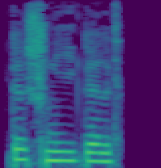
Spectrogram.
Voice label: "geschniegelt", German; adjectives

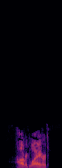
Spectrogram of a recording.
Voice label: "hard-wired", English; adjectives

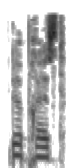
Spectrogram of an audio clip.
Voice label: "gepresst", German; adjectives

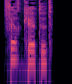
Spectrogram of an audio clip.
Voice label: "verkettet", German; adjectives

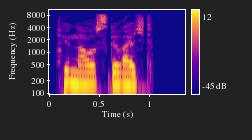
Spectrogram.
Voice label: "hinausgereicht", German; adjectives

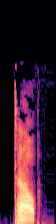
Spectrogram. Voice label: "taupe", English; adjectives

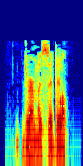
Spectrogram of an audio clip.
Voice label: "germicidal", english; adjectives

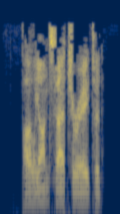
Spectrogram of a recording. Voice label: "polyunsaturated", english; adjectives

